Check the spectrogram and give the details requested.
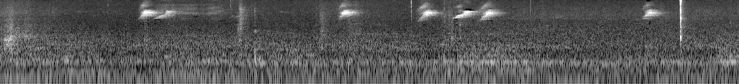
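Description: Small birds chirping: about six short, high chirps, each dipping quickly in pitch, spaced irregularly a second or so apart. A single sharp click comes near the end.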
